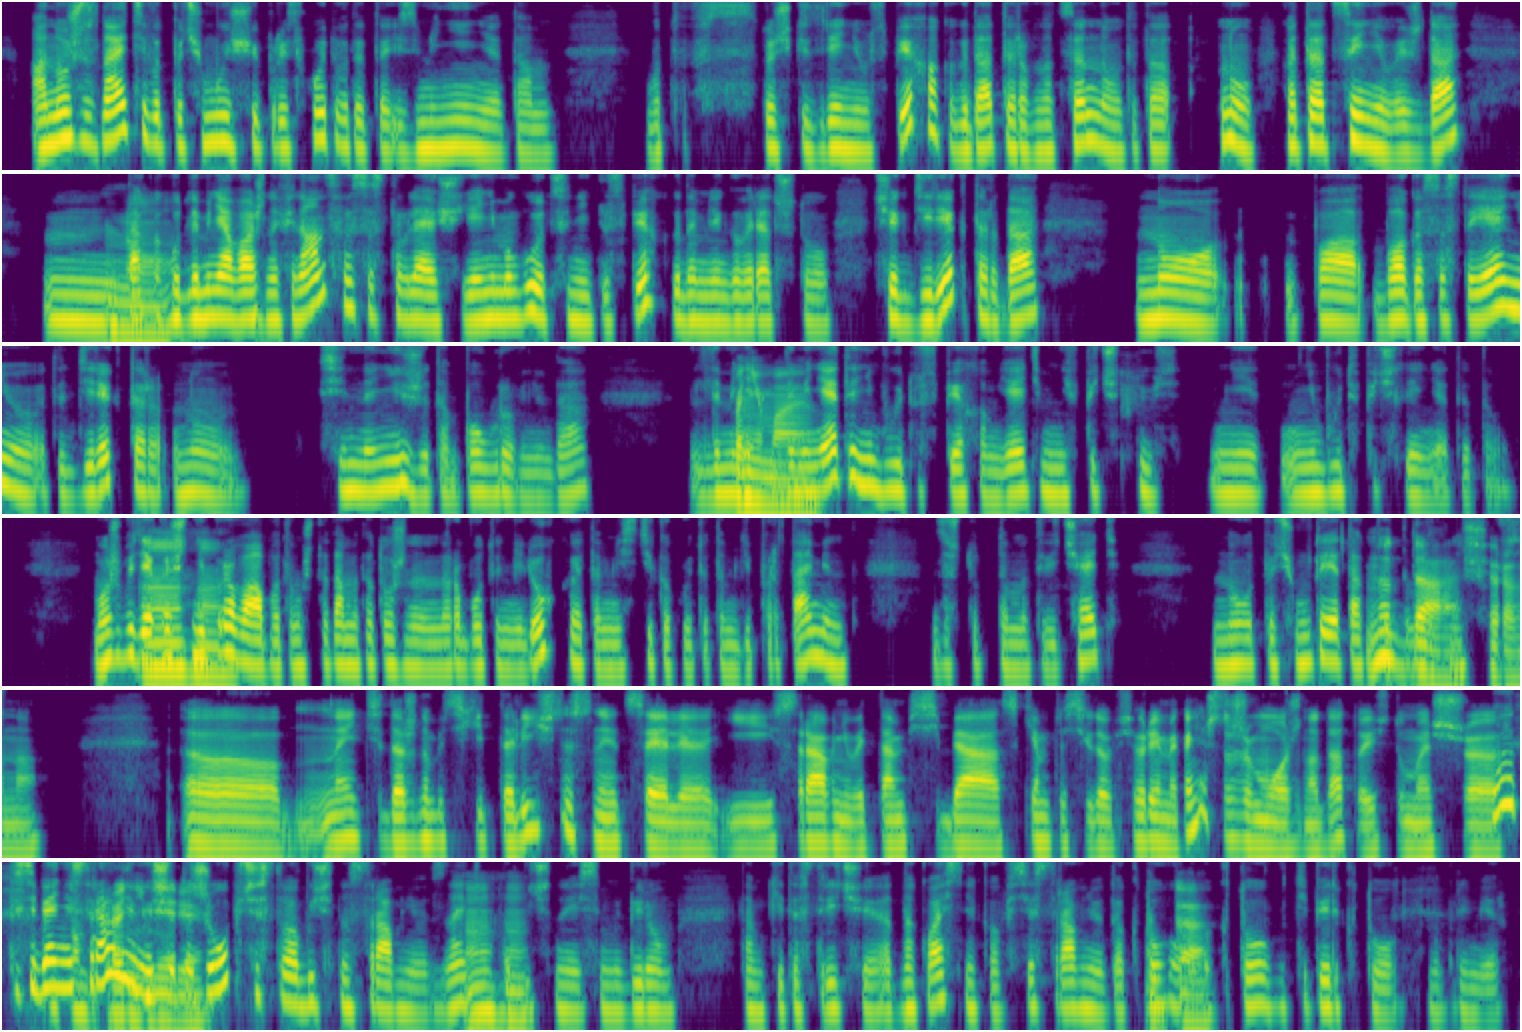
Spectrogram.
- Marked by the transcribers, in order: tapping; grunt
- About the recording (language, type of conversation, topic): Russian, unstructured, Что для тебя значит успех в карьере?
